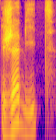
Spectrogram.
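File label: "habiter je", French; frans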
